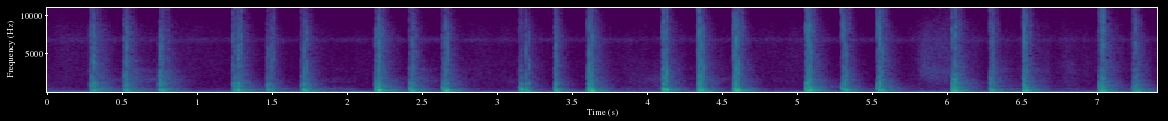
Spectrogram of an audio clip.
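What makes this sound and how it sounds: Fingertips tap rapidly on the cover of a small, solid paperback book held flat in front of the mic. There are 23 short, dull, papery thuds, mostly in groups of three, with almost no ring. A faint low hum runs steadily underneath.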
